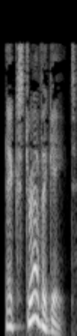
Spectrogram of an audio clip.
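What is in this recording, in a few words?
"extravagate", British English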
